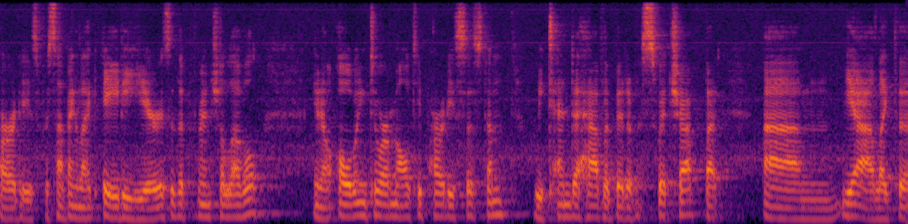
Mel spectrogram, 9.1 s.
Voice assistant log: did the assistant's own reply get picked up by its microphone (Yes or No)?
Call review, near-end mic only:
No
